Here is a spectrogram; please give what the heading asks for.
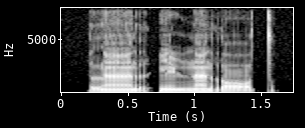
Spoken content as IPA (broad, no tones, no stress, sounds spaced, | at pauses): l æ̃ r ʔ ĩ ɳ n æ̃ r ɔ t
